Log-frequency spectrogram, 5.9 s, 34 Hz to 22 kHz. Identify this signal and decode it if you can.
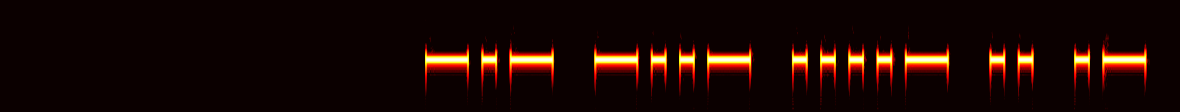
Morse code, heard as a keyed tone, about 17 wpm, 700 Hz. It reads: KX4IA
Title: USA Call Signs - 5 Characters - Repeated 3x - 17wpm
